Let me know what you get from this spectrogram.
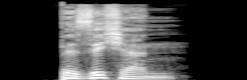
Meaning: to collateralize
- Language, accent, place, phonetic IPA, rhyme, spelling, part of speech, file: German, Germany, Berlin, [bəˈzɪçɐn], -ɪçɐn, besichern, verb, De-besichern.ogg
